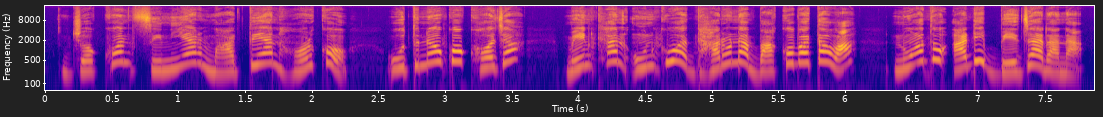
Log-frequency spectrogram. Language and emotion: Santali, angry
